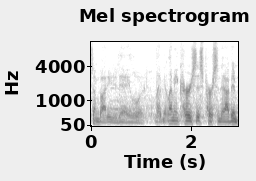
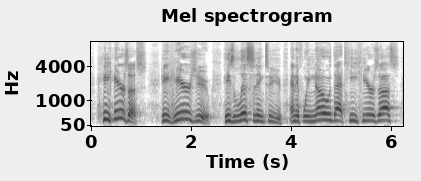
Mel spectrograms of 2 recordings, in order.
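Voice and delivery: full-force preaching; 8 semitones higher, 8 dB louder than usual. Acted. Preacher quoting First John to the congregation, preaching at full force. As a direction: proclaim it to the back row.

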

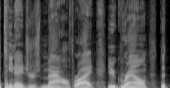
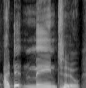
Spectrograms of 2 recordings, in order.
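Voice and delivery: mock excuse; 12 semitones higher than usual. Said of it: "we defend ourselves with more words".

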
